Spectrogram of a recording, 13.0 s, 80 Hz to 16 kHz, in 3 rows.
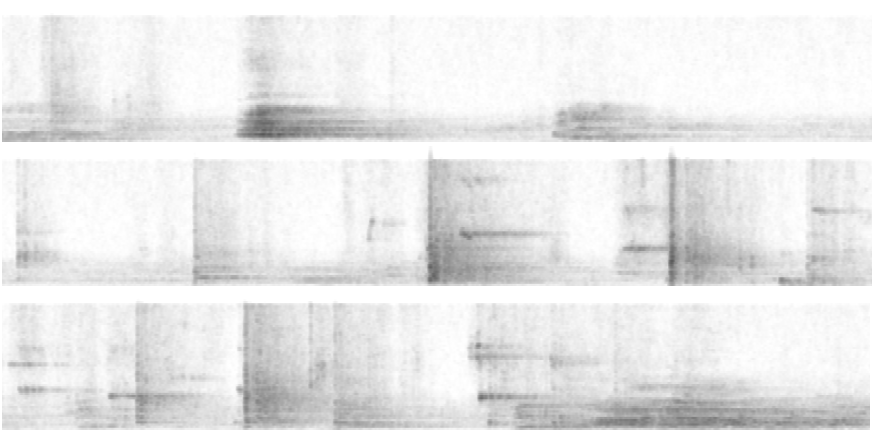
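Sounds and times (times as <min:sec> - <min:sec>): racket hitting shuttlecock: 0:05.2 - 0:05.7, 0:06.4 - 0:08.6, 0:09.4 - 0:11.6
players' voices: 0:08.0 - 0:13.0.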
